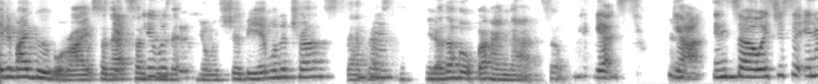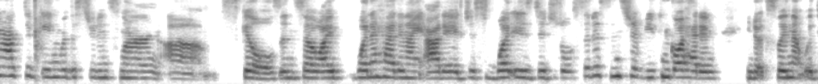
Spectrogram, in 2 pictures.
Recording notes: This podcast is a recording from a Zoom event held with middle school librarian.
